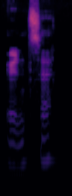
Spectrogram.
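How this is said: The D is dropped, with a catch near the start. The speaker calls it right. "a lot closer of a pronunciation. the D is gone. It's a little bit of a hiccup"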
